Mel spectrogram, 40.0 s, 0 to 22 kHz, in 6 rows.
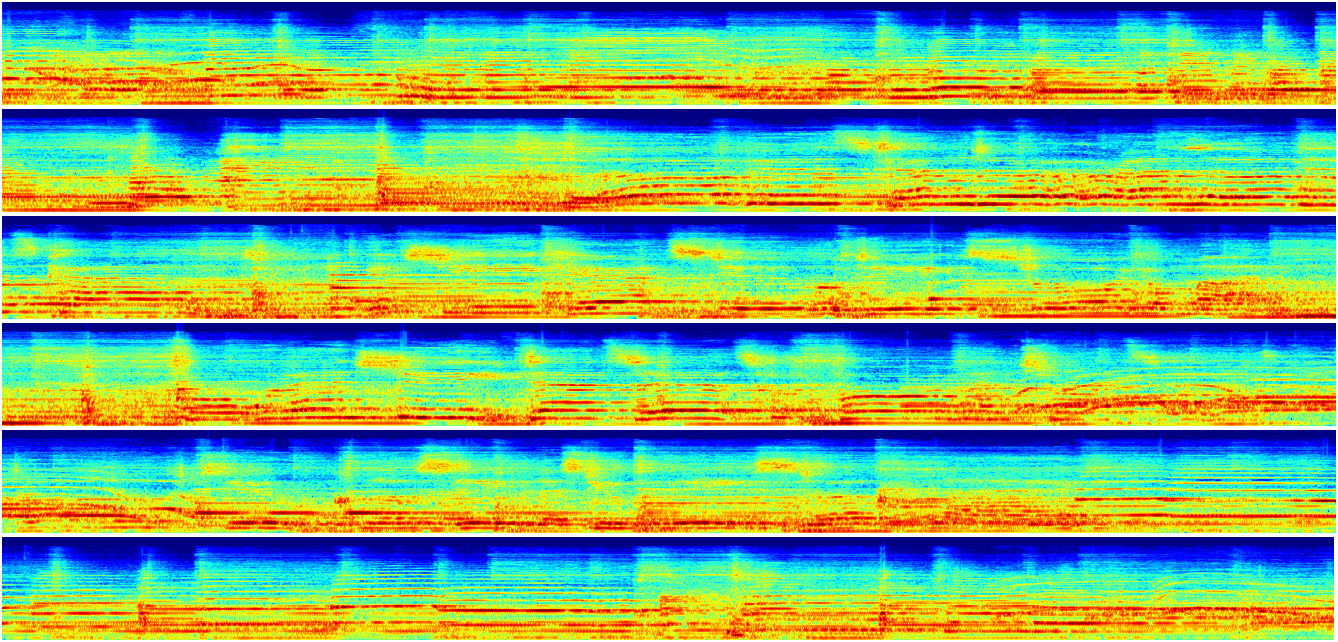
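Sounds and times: instrumental backing with bass: 0.0 - 40.0
person singing: 9.4 - 20.0, 20.8 - 33.1.

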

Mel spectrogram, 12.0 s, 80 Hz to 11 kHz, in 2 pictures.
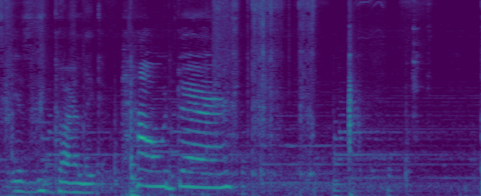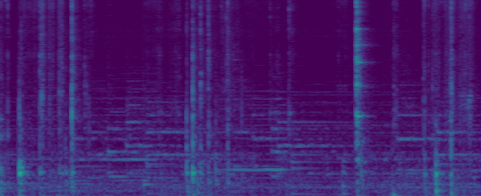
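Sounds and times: background music: 0.0 - 12.0.

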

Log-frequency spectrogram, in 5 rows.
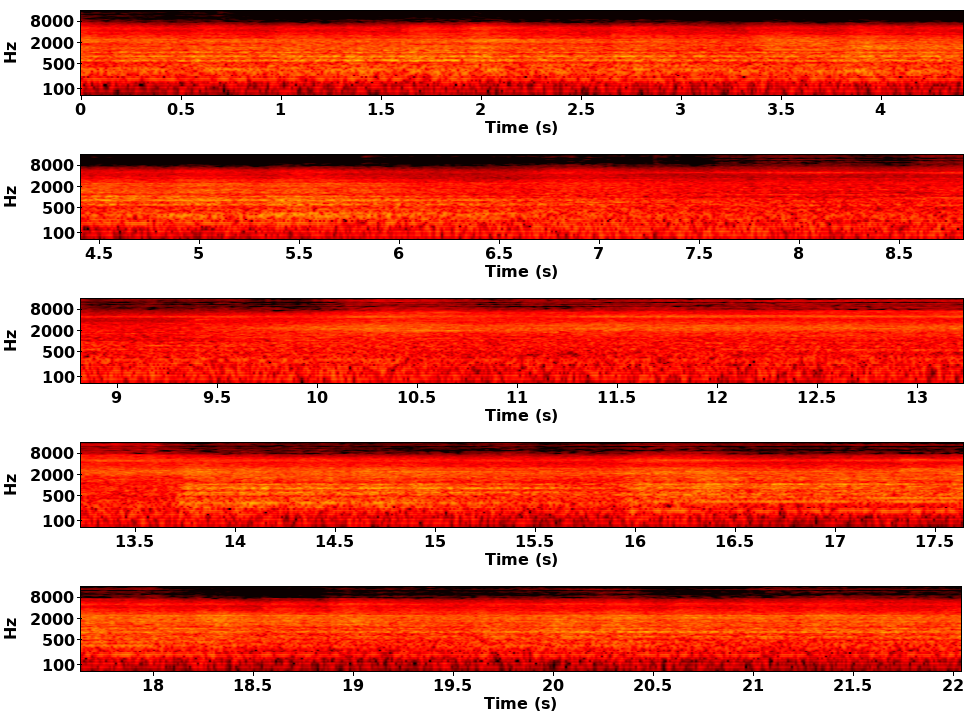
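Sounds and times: workshop machinery noise: 0.0 - 22.0
arc welding crackle: 10.1 - 22.0.

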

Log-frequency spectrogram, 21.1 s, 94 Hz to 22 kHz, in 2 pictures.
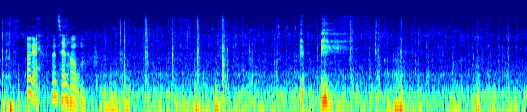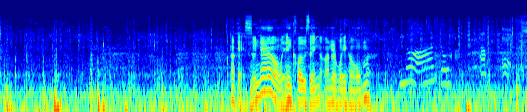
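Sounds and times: footsteps on concrete: 0.0 - 21.0
stroller wheels rolling: 0.0 - 21.0.

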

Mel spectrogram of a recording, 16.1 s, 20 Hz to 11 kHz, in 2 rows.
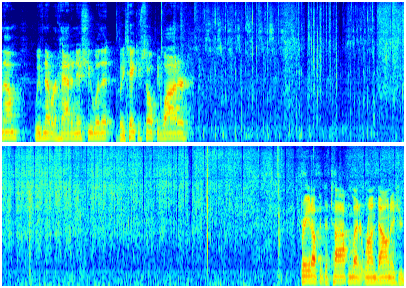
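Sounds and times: wet sanding hiss: 7.4 - 16.0.

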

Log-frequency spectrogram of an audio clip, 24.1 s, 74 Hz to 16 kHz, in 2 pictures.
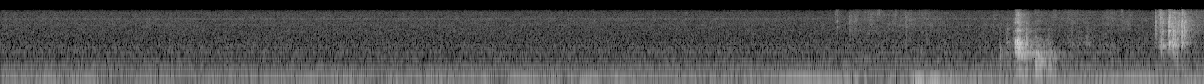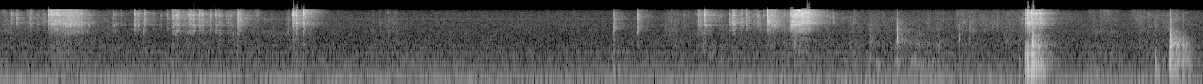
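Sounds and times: steady low hum: 0.0 - 24.0
small metal tools clicking: 12.1 - 15.2, 18.4 - 20.4.

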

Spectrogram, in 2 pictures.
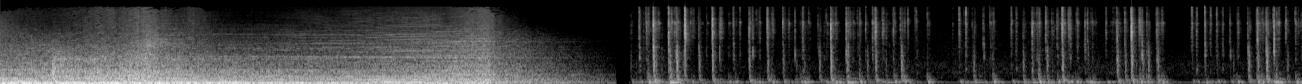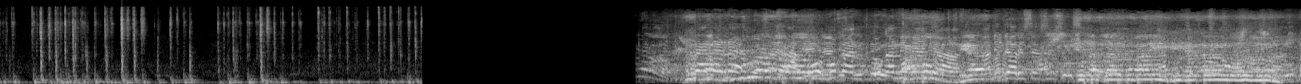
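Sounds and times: keyboard typing clicks: 6.3 - 17.2.

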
